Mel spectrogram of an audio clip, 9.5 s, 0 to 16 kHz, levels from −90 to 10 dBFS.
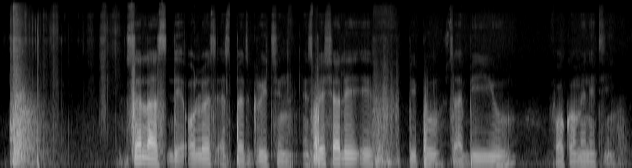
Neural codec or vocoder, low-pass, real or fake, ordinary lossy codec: none; 14.4 kHz; real; none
